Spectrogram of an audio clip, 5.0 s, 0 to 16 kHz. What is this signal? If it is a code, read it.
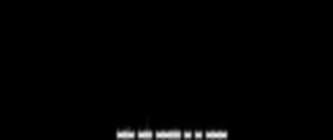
Morse code, heard as a keyed tone, about 42 wpm, 700 Hz. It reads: KD7TTO
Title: USA Call Signs - 6 Characters - Repeated 3x - 45wpm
